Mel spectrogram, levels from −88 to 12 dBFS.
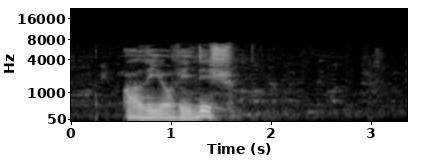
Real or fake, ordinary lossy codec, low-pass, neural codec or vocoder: fake; AAC, 64 kbps; 7.2 kHz; codec, 16 kHz, 8 kbps, FreqCodec, larger model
